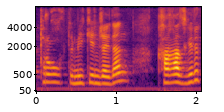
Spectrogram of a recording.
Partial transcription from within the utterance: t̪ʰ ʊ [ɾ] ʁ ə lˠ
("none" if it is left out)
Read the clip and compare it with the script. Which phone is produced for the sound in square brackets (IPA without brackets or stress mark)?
ɾ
